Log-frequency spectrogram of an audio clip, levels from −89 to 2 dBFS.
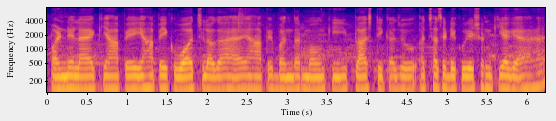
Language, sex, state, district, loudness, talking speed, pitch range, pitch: Hindi, male, Chandigarh, Chandigarh, -17 LUFS, 220 wpm, 125-130 Hz, 130 Hz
